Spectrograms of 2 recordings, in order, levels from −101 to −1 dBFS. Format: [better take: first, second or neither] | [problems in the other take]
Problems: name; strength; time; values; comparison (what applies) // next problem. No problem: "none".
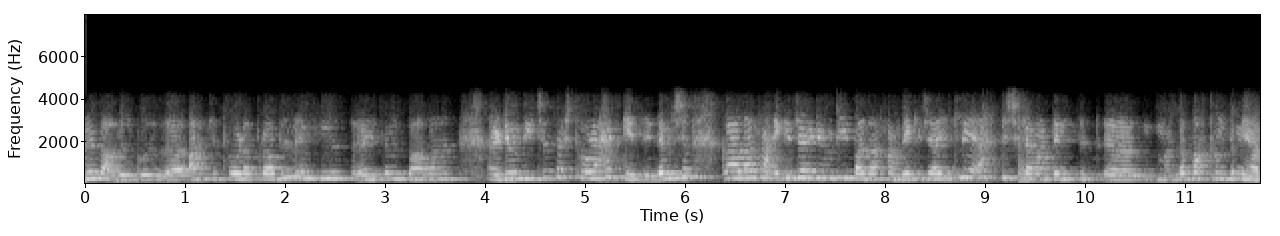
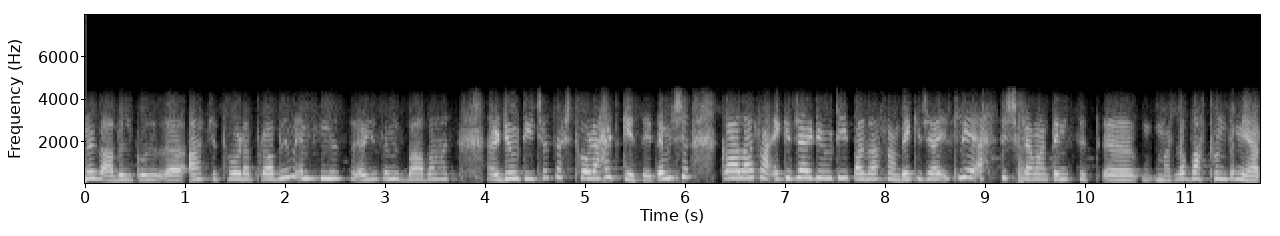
second | room echo; dies away in 0.6 s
